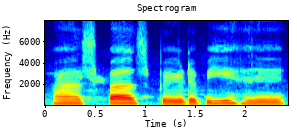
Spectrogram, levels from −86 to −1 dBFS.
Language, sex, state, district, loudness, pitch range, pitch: Hindi, female, Madhya Pradesh, Bhopal, -16 LUFS, 145-225 Hz, 210 Hz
